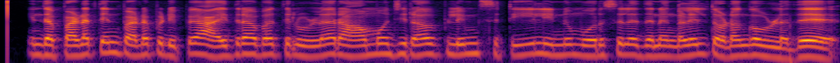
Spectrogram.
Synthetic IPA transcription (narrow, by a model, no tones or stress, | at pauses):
ɪnd̪ɐpːɐɽɐt̪ːɪnpɐɽɐpːɪɽɪpːɯɐɪðɪɾaːbaːt̪ːɪlʊɭːɐɾaːmoːd͡ʒɪɾaːʋpɪlɪmsɪʈːɪjɪlɪnːɯmɔɾɯsɪlɐd̪ɪnɐŋɡɐɭɪlt̪ɔɽɐŋɡɐɯɭːɐðɯ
